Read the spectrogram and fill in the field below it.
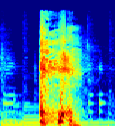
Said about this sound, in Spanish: Disculpad la tos.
